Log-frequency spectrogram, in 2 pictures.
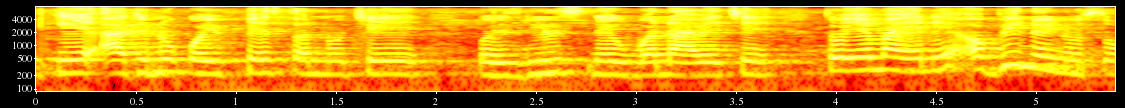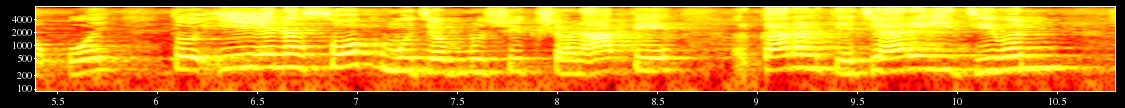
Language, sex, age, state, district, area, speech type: Gujarati, female, 45-60, Gujarat, Rajkot, rural, spontaneous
